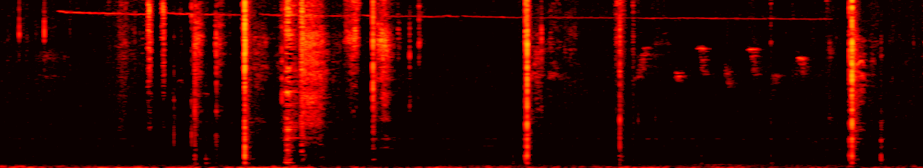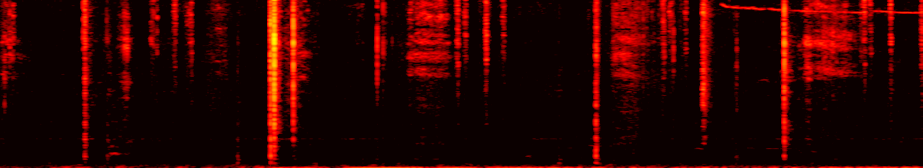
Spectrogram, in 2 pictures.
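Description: Fingernails clicking sharply against a hard surface as lice are crushed between them, in irregular single clicks a second or several apart, over a low rumble.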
